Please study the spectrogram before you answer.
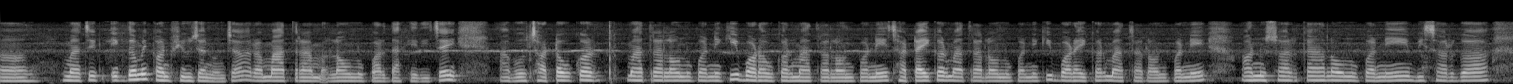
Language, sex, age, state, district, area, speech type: Nepali, female, 30-45, West Bengal, Kalimpong, rural, spontaneous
